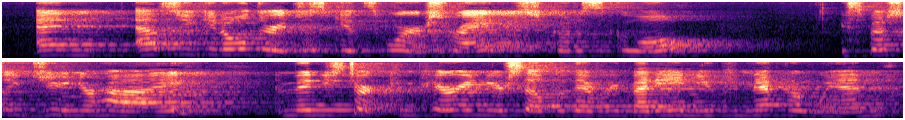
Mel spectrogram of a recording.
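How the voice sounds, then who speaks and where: A woman with an American accent projects a raised voice at high pitch and a moderate pace, amid noticeable background noise and audible room echo. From Utah. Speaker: corporate trainer and life coach. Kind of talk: corporate training talk.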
